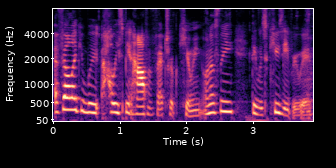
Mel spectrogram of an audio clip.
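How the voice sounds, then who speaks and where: She is a woman with a New Zealand accent. Her pace is very fast. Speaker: YouTuber. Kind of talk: casual vlog storytelling. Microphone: phone near.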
